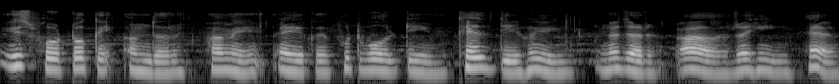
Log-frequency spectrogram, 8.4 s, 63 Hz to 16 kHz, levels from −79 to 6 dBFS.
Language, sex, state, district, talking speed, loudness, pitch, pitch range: Hindi, male, Bihar, Samastipur, 100 wpm, -27 LUFS, 155 Hz, 145-170 Hz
